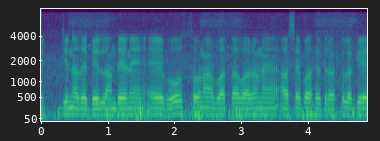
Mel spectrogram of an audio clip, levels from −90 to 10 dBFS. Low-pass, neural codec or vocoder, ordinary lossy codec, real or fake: 7.2 kHz; none; none; real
